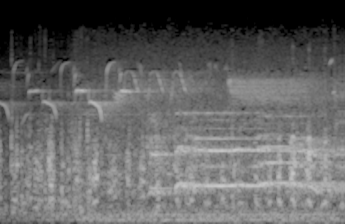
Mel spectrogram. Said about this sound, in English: Why is the crowing of a rooster so regular, so persistent? Well, within the world of chickens, the established pecking order has the rooster at the top. And apparently, each new day is an opportunity to remind all others of his dominance.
